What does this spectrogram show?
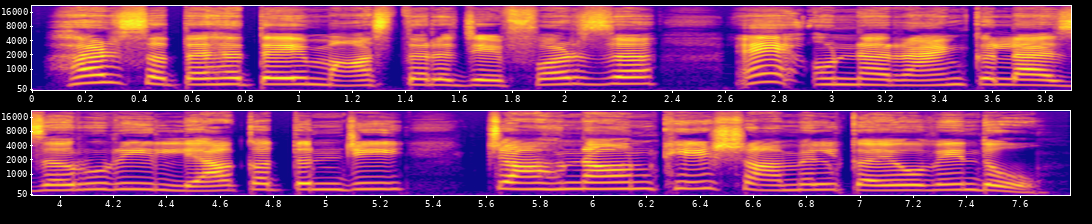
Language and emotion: Sindhi, neutral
